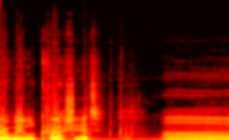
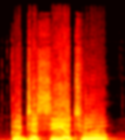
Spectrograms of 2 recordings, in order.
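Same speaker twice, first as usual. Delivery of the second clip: attempted Scottish accent; 11 semitones higher, 7 dB louder than usual. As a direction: greet them in a put-on Scottish brogue. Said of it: "talks in a Scottish accent".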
